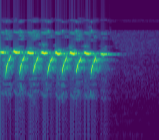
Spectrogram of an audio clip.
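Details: European goldfinch song played for tutoring young goldfinches: a rapid phrase of about six bright, slurred high notes repeated evenly for about a second, then silence.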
